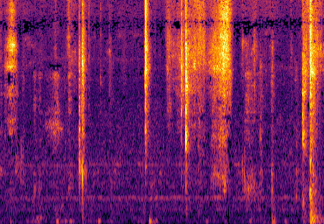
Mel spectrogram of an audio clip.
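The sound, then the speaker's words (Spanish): An office door lock being forced open in a few seconds: metallic scraping and rubbing broken by sharp clicks and clunks at irregular moments, fairly quiet overall, with no talking. “No te lleva más de, te lleva más de unos segundos forzar la, la cerradura de la misma manera.”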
